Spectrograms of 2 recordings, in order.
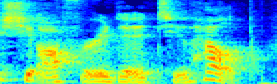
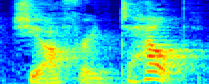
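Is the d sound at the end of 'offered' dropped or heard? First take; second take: heard; dropped. First: The d ending of offered is clearly pronounced. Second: The d ending of offered is not pronounced. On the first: "I did not say she offered to help" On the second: "I said she offered to help"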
